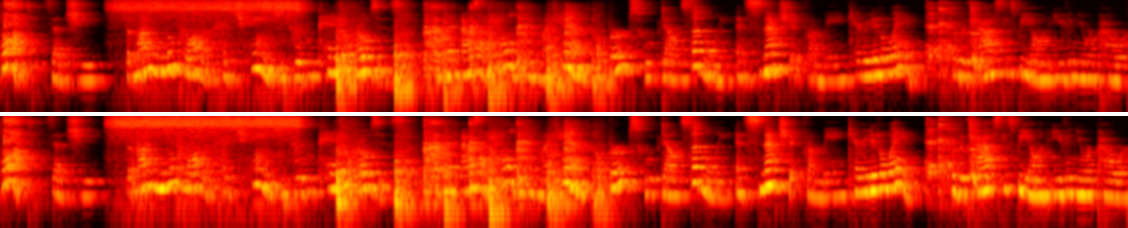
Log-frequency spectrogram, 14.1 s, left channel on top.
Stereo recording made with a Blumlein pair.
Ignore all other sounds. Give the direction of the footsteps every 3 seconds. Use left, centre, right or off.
right, centre, left, off, off.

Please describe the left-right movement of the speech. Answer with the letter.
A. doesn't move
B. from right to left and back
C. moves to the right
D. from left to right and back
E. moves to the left
C.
